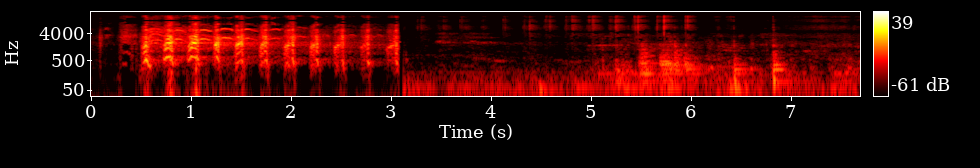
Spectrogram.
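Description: A person laughing in quick, high-pitched repeated notes for about two and a half seconds, then only faint, indistinct low sounds.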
